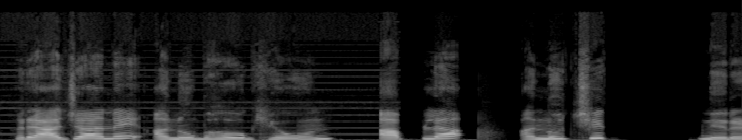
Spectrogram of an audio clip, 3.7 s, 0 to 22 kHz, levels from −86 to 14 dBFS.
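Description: A speech clip with a USB whine from the start to 2.0 s: a fixed tone built on 1 kHz, strongest at its 6 kHz harmonic, sitting around 35 dB below the speech. USB current drawn in 1 ms frames leaks into the audio through power or ground. On a spectrogram it shows as thin, perfectly flat horizontal lines at 1 kHz multiples, brightest at 6 kHz, unaffected by the speech, and they stop at 2.0 s. Two call audio freezes follow, likely from delayed packets draining the jitter buffer. From 2.39 to 2.62 s the last sound is stretched into a fading buzz or hiss that reaches silence for about 70 ms. From 3.08 to 3.47 s the hold lasts longer, with about 310 ms of silence. Speech then resumes exactly where it stopped, so nothing is lost, but the timing is pushed back by 0.21 s and 0.37 s. A waveform shows a smeared, decaying tail narrowing to a flat line before the speech returns, and a spectrogram shows a smeared, repetitive band fading into a blank gap.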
